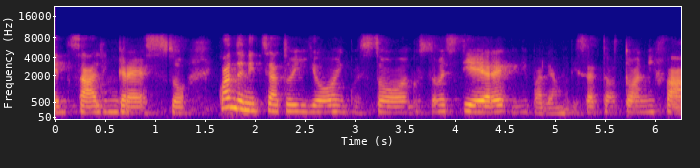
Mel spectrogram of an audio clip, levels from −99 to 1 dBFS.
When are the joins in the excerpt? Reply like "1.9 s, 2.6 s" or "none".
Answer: 1.5 s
